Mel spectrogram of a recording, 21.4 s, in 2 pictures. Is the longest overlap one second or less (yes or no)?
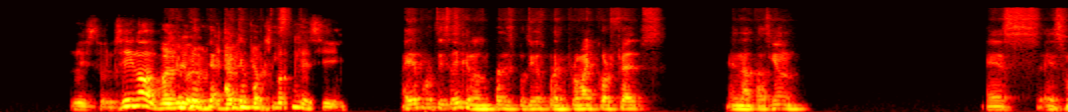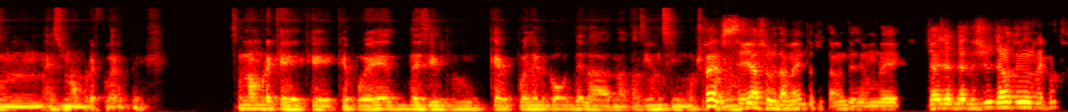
no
